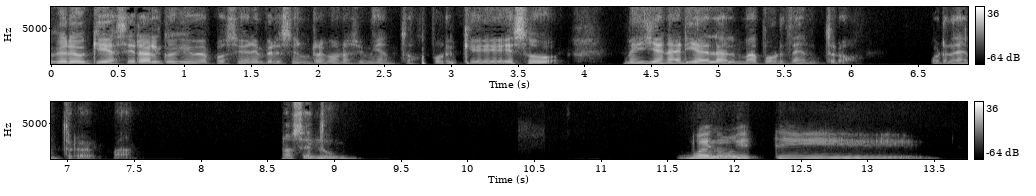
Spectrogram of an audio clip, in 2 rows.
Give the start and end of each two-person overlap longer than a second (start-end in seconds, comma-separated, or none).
none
